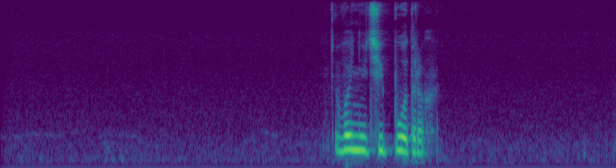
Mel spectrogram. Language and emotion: Russian, angry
